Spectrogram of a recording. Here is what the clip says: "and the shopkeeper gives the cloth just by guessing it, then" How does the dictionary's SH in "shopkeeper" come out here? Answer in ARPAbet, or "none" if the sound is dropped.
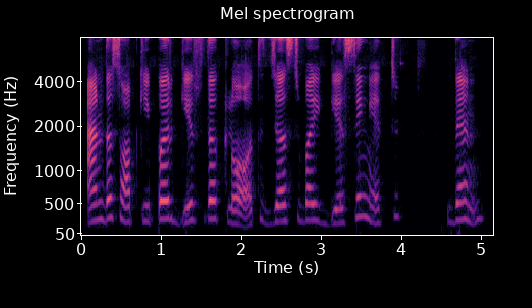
S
